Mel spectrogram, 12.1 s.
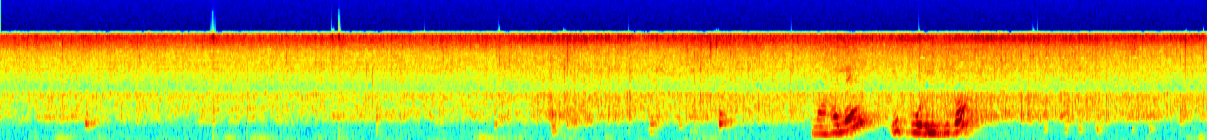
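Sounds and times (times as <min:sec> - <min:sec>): vegetables sizzling in oil: 0:00.0 - 0:12.0
wooden spatula knocking pan: 0:05.5 - 0:07.5.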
